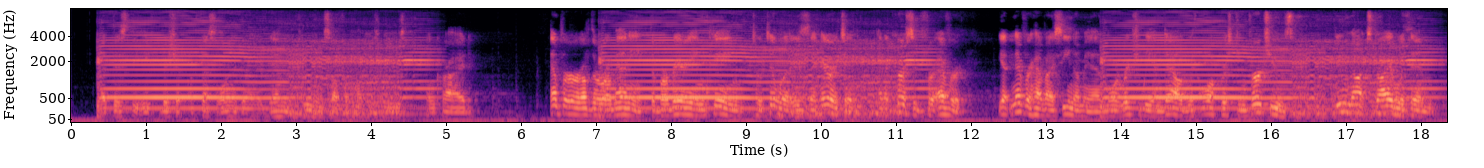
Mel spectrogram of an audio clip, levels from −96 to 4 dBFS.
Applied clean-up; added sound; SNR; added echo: none; Bowed string instrument; 0 dB; reverberation time 2.0 s.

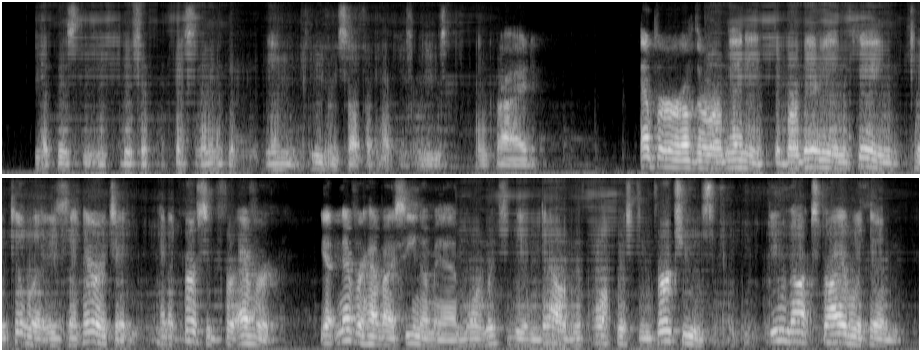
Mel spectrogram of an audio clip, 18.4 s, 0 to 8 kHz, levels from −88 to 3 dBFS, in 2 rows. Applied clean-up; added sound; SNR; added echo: neural separator model SepFormer DNS4.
